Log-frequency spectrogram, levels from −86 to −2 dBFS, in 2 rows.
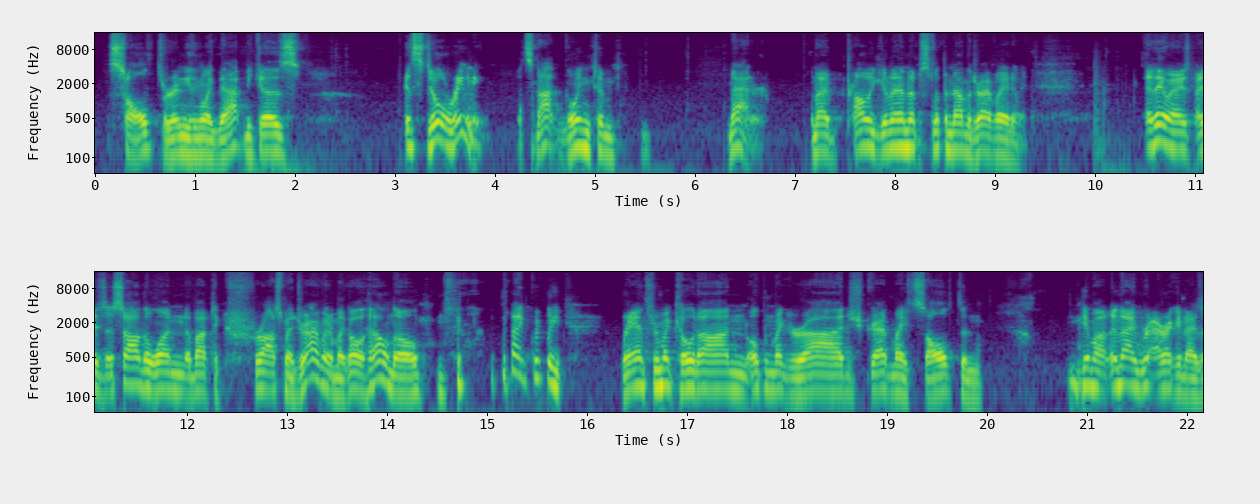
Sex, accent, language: male, American, English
